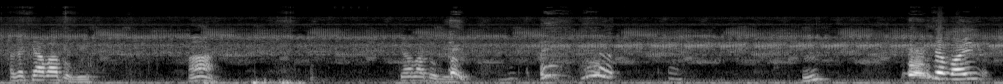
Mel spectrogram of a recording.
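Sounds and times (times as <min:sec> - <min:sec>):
frogs croaking: 0:00.0 - 0:10.0.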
